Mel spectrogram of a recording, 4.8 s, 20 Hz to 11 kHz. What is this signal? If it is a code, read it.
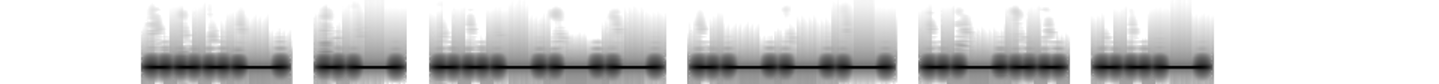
Morse code, heard as a keyed tone, about 25 wpm, 700 Hz. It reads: VA2JLU
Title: DXCC-100 Call Signs - 6 Characters - Repeated 3x - 25wpm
